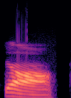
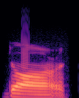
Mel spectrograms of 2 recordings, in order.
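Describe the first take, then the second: First: The r after the vowel is silent. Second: The r after the vowel is pronounced. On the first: "British dark" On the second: "American dark"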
